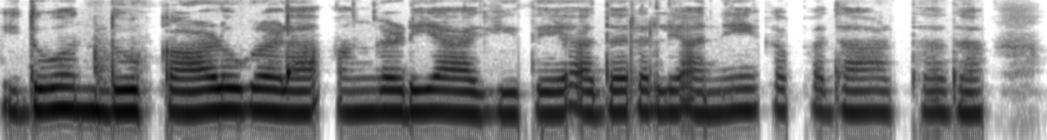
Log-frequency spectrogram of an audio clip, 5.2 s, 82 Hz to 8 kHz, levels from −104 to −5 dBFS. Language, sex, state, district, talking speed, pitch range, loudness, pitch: Kannada, female, Karnataka, Bidar, 90 wpm, 205-215 Hz, -16 LUFS, 210 Hz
